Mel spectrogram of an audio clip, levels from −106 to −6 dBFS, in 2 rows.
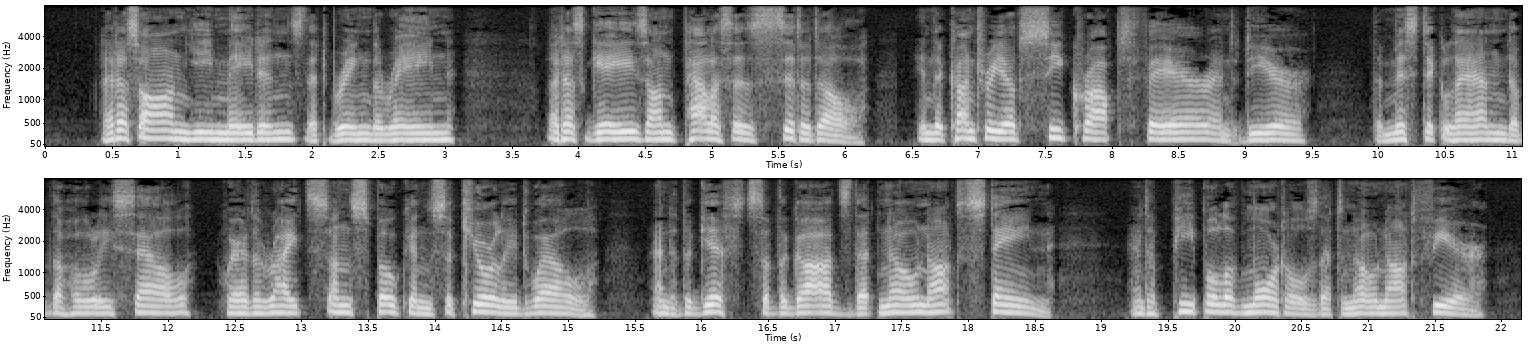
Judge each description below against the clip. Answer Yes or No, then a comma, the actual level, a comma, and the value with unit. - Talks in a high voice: No, medium, 145 Hz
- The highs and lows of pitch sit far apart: No, narrow, 2.6 semitones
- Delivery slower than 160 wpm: Yes, average, 150 wpm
